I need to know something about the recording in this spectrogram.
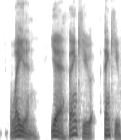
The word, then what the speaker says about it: Ladin: just so you know it's pronounced laden laden yeah thank you thank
